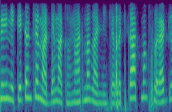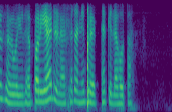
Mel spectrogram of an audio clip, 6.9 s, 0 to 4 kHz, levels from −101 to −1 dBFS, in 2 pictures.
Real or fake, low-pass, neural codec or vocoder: fake; 3.6 kHz; codec, 24 kHz, 3 kbps, HILCodec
